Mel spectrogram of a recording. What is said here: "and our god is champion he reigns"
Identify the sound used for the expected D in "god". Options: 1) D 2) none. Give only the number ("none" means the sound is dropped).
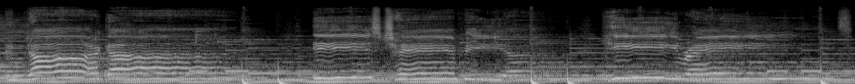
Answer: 2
